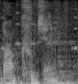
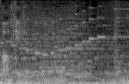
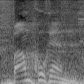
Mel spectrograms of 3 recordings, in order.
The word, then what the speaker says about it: Baumkuchen: I'm pretty sure it's along the lines of bomb kuchen. I just feel like that's right. – Bomb kuchen? Bomb? How about Baumkuchen? – No, guys, he pronounces it like Baumkuchen. Baumkuchen. Otherwise translated, tree cake.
